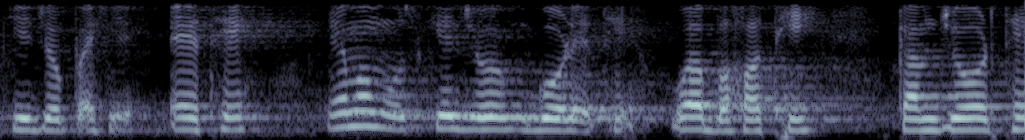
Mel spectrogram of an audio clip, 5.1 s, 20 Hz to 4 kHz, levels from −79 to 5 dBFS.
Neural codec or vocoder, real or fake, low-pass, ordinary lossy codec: none; real; 3.6 kHz; none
